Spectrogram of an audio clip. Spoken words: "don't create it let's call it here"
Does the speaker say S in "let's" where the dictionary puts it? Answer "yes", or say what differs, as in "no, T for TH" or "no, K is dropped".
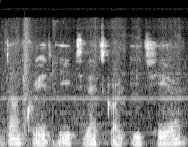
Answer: yes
